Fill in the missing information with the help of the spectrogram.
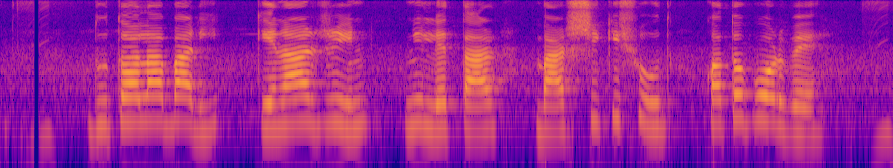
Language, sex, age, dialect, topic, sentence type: Bengali, female, 18-24, Northern/Varendri, banking, question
